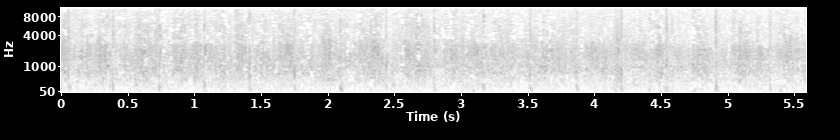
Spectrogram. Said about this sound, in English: All right. Well, let's give our graduates one final applause.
